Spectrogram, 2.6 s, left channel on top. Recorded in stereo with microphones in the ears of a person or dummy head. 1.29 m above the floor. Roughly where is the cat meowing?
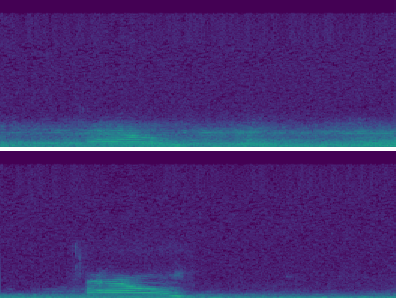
Right.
